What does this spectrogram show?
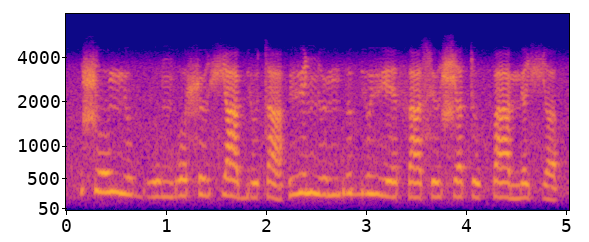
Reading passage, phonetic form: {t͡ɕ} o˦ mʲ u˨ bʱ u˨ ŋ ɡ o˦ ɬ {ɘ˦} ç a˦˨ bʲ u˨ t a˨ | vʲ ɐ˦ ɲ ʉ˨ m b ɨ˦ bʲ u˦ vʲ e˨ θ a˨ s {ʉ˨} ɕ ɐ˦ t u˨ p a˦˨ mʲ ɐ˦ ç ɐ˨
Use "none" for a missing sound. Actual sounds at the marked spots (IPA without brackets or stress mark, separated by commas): ɕ, ʉ˦, ʉ˨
